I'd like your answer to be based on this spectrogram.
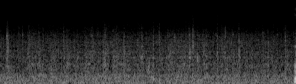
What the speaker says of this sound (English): listen to the rain outside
